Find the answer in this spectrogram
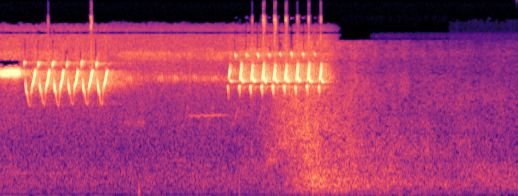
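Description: Bird chirping in two quick trills about a second long, each a fast run of sharp falling notes at about eight a second. The second trill starts about three seconds in, and a soft rushing noise swells and fades after it.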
